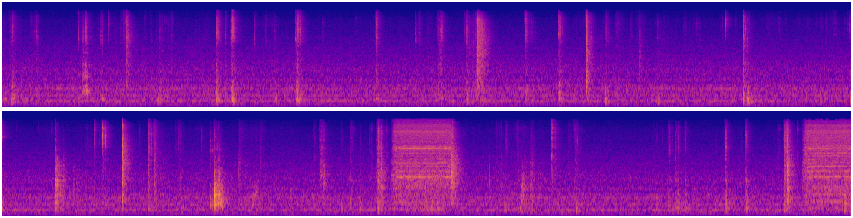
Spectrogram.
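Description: Small clicks and knocks of a screwdriver and plastic netbook chassis parts being worked, then twice a small cordless electric screwdriver runs with a steady whine for about a second, about two-thirds in and again at the very end.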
